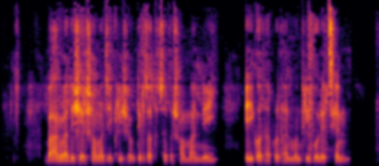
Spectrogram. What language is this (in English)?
Bangla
